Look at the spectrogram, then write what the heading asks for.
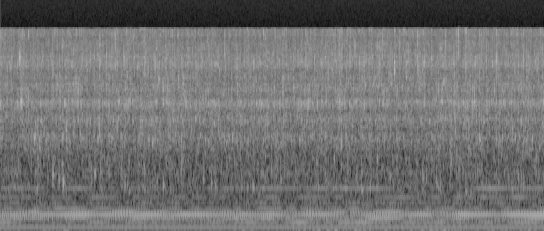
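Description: Water flows steadily in a continuous, even rush, like a stream running over rocks, with a low rumbling undertone and no voices.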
